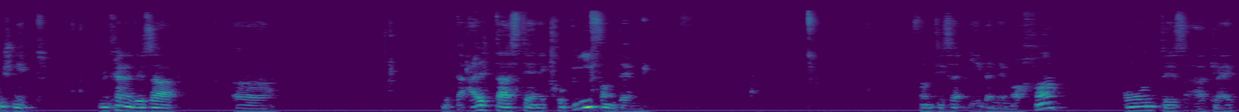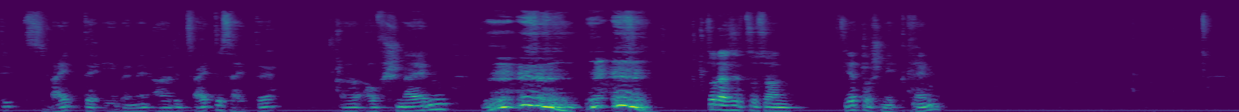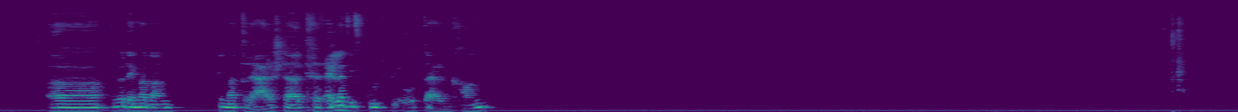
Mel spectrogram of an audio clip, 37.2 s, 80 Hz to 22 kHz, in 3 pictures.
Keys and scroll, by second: 6.4 Return.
